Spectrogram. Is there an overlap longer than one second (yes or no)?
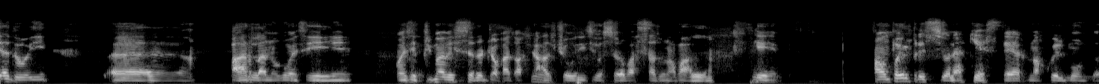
yes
